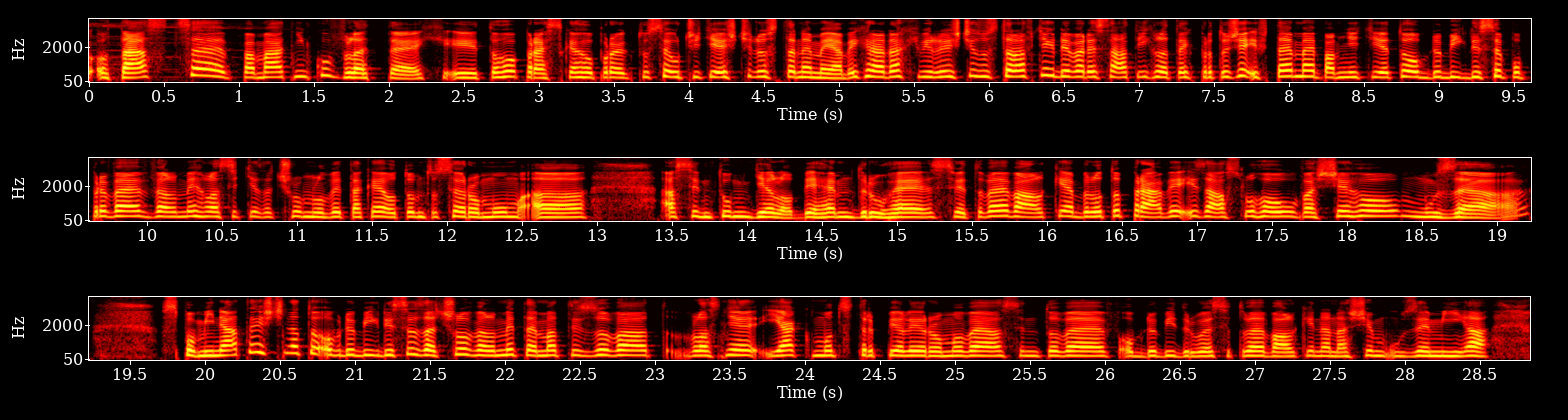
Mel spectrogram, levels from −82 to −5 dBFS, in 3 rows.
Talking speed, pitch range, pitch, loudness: 180 wpm, 210-245 Hz, 225 Hz, -25 LUFS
